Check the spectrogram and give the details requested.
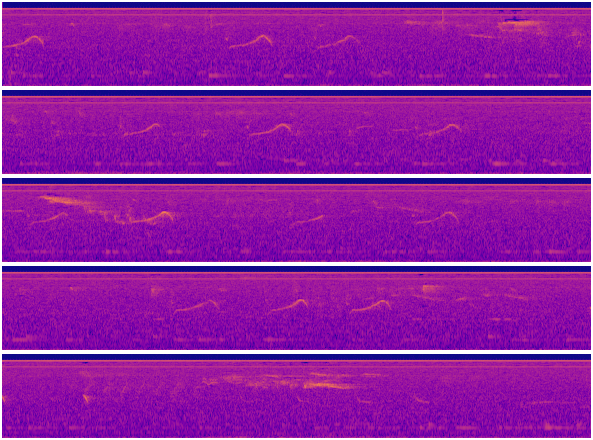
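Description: Outdoor ambience of a small bird giving short rising chirps, repeated every half second to a second with a few higher calls among them, over a low rumble and a faint steady hum.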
